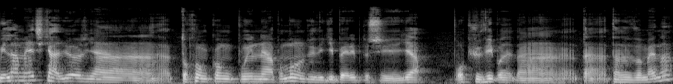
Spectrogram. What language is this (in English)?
Greek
